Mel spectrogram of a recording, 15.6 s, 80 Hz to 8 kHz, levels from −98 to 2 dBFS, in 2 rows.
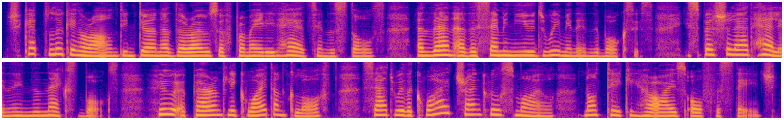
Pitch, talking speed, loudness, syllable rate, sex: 215 Hz, 180 wpm, -19 LUFS, 5.1 syllables/s, female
